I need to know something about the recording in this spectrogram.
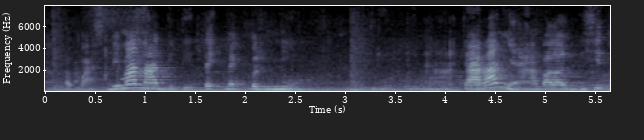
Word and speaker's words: McBurney: MC Burne, BURNEY. Bacanya McBurney. Jangan nanti kita ketat di titik tadi temanmu MC Burne ya. McBurney.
